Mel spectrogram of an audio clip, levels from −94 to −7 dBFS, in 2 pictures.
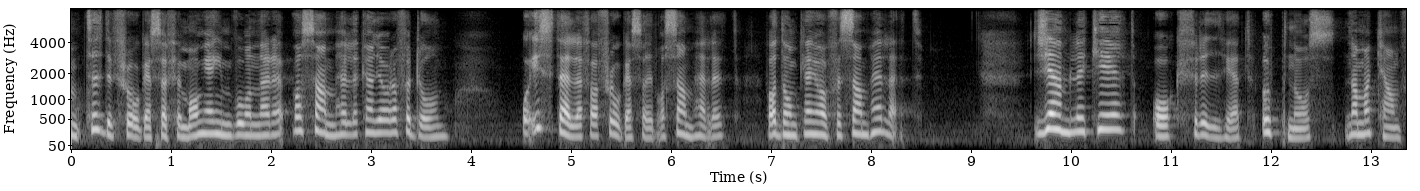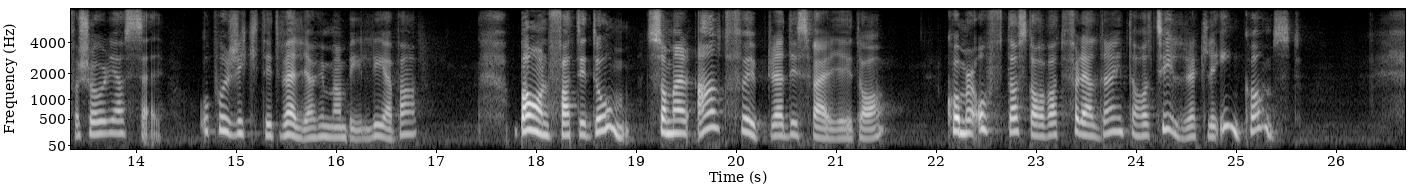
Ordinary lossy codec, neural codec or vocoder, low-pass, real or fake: none; codec, 16 kHz, 0.8 kbps, ZipCodec; none; fake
